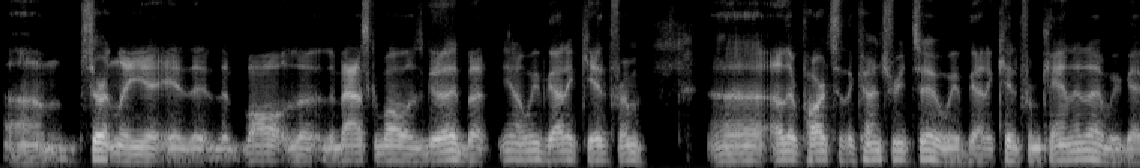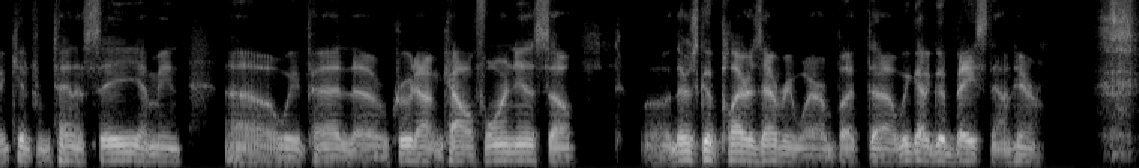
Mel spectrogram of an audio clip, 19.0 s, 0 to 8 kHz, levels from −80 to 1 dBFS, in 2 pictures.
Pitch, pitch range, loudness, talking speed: 95 Hz, 85-100 Hz, -29 LUFS, 200 wpm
